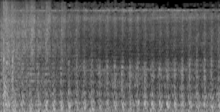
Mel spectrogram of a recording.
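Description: A loud gunfire sound effect: rapid, rattling automatic bursts repeating steadily for several seconds, continuous, with a low rumbling undertone and no voices.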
